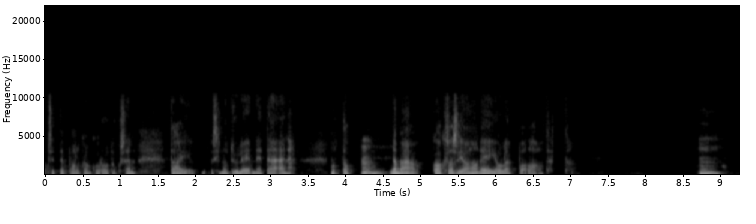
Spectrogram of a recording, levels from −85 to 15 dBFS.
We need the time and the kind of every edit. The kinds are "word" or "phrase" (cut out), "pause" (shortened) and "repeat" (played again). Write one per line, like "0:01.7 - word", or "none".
none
